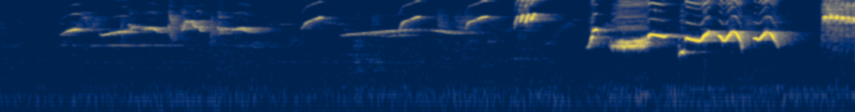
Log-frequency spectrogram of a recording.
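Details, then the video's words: White-rumped shama song used to trigger a young, reluctant singer: repeated rising whistled notes at a steady pace, building into a loud, rapid, zigzagging warble. "Solusi murai ngiriwik kurang gacor cukup dengarkan suara pancingan ini pasti nyangut"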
